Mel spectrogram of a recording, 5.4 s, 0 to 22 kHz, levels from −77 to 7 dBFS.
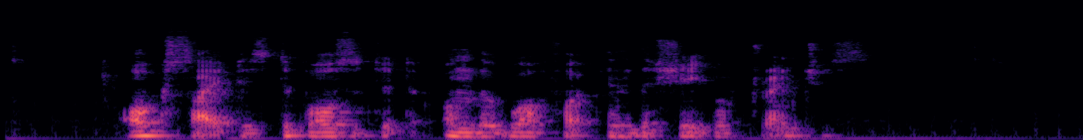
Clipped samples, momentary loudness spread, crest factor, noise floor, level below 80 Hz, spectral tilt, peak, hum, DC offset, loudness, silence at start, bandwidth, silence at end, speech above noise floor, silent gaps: under 0.1%; 12 LU; 22 dB; -63 dBFS; -54 dBFS; -7.5 dB/octave; -8 dBFS; none; under 0.1%; -29 LUFS; 0.6 s; 7.8 kHz; 1.1 s; 35 dB; none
